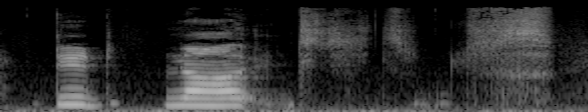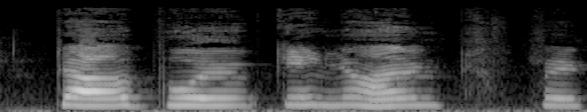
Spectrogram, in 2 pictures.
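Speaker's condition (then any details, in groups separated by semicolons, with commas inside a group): Cerebral palsy; speech therapy for pronunciation and breath support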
